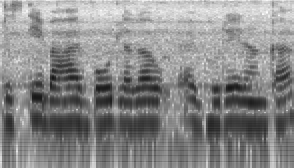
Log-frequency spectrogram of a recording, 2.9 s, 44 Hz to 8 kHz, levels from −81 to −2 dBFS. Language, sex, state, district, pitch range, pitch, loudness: Hindi, female, Chhattisgarh, Raipur, 170-180 Hz, 175 Hz, -17 LUFS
